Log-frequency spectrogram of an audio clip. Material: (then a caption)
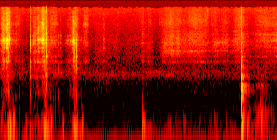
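Wood. A steel chisel cuts and scrapes a large, solid pale-wood statue held on a workbench, in repeated strokes. Six short, dull, low thuds stand out, the first three in quick succession, each with a bright, rasping scrape and almost no ring. A softer scraping hiss fills the pauses between them.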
